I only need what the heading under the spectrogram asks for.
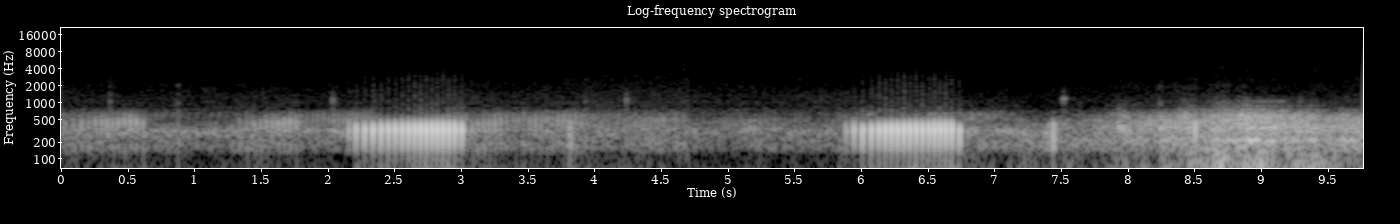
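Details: Underwater in a pond at spawning time, frogs give two loud, pulsed, rattling croaks about four seconds apart, each under a second long, over a quieter background of softer purring croaks from other frogs.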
